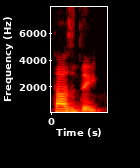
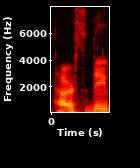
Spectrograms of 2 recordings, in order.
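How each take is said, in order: First: No r sound is pronounced in the first syllable. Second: An r sound is pronounced in the first syllable. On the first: The speaker calls it right. "আমরা আর উচ্চারিত করব না, আমরা বলবো থার্সডে" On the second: The speaker calls it wrong. "আমরা থার্সডে বলবো না"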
